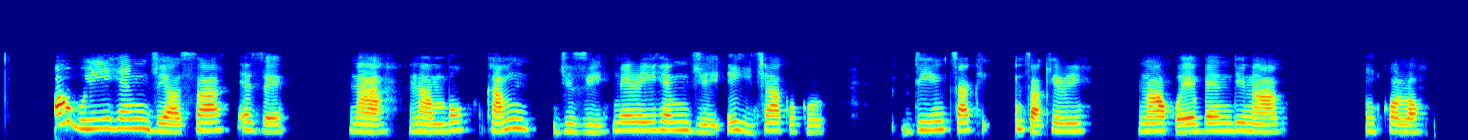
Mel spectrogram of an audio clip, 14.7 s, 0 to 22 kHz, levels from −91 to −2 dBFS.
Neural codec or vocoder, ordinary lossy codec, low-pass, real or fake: codec, 44.1 kHz, 2.6 kbps, SNAC; AAC, 48 kbps; 5.4 kHz; fake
